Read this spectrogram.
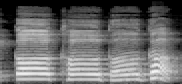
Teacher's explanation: ક ખ ગ ઘ, ફક્ત ગળામાંથી જ અવાજ આવે છે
